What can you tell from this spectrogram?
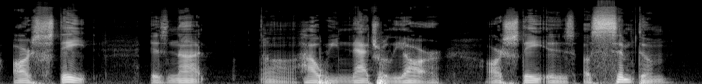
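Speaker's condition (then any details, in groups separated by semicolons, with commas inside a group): No condition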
